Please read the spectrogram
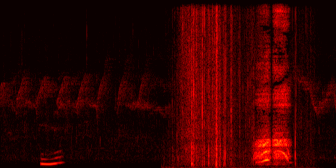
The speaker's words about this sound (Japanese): けれど、今日はやけに鳥が騒いでいるような気がします。一体どうして？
